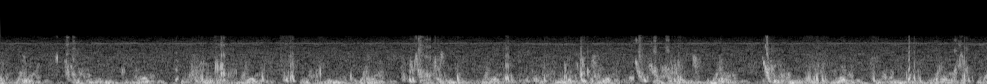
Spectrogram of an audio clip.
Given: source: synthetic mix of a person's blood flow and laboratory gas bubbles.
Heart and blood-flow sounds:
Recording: Doppler ultrasound of blood flow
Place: precordium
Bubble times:
0.00-0.10 s: bubbles
0.54-0.61 s: bubbles
0.64-0.82 s: bubbles
1.21-1.27 s: bubbles
1.74-1.80 s: bubbles
1.89-2.38 s: bubbles
2.60-2.68 s: bubbles
2.80-2.98 s: bubbles
3.17-3.25 s: bubbles
3.43-3.57 s: bubbles
4.00-4.49 s: bubbles
4.54-4.63 s: bubbles
5.02-6.00 s: bubbles
6.29-6.87 s: bubbles
6.92-7.02 s: bubbles
7.60-7.87 s: bubbles
8.03-8.29 s: bubbles
8.69-8.79 s: bubbles
9.04-9.48 s: bubbles
9.53-9.77 s: bubbles
From the record:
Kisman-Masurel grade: 243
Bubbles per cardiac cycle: several, 3 to 8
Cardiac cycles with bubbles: 100%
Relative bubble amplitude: loud (0.450 to 0.775)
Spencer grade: 3 (all of the cardiac periods contain showers or single bubble signals, but not dominating or overriding the cardiac motion signals)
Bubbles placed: only in the low amplitude regions of the cardiac cycle

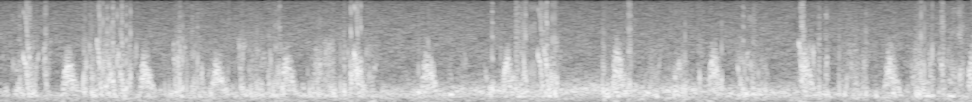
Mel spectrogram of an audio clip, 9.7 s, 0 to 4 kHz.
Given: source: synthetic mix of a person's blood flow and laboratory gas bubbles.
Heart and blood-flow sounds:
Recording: Doppler ultrasound of blood flow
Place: subclavian vein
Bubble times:
0.11-0.51 s: bubbles
0.72-1.40 s: bubbles
1.60-2.16 s: bubbles
2.24-2.29 s: bubbles
2.33-2.88 s: bubbles
3.05-3.78 s: bubbles
4.15-4.58 s: bubbles
4.61-4.67 s: bubbles
4.83-5.02 s: bubbles
5.08-5.61 s: bubbles
5.98-6.37 s: bubbles
6.46-6.90 s: bubbles
6.96-7.04 s: bubbles
7.19-7.25 s: bubbles
7.34-7.71 s: bubbles
7.96-8.32 s: bubbles
8.35-8.79 s: bubbles
8.89-8.99 s: bubbles
9.09-9.65 s: bubbles
From the record:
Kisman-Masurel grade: 332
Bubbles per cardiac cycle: rolling drumbeat, 9 or more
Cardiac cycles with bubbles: 50 to 99%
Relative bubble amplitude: moderate (0.250 to 0.450)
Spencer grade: 3 (all of the cardiac periods contain showers or single bubble signals, but not dominating or overriding the cardiac motion signals)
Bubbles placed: anywhere in the cardiac cycle

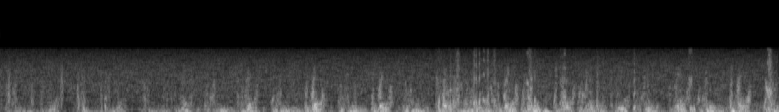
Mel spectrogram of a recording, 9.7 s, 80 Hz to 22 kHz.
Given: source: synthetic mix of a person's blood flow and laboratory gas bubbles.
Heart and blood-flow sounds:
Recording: Doppler ultrasound of blood flow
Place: precordium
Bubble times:
5.44-6.24 s: bubbles
6.56-6.74 s: bubbles
6.99-7.11 s: bubbles
7.22-7.60 s: bubbles
7.90-7.98 s: bubbles
8.43-8.72 s: bubbles
9.56-9.75 s: bubbles
From the record:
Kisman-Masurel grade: 232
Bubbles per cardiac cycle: several, 3 to 8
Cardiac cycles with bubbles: 50 to 99%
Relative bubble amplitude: moderate (0.250 to 0.450)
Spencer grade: 3 (all of the cardiac periods contain showers or single bubble signals, but not dominating or overriding the cardiac motion signals)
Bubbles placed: only in the low amplitude regions of the cardiac cycle

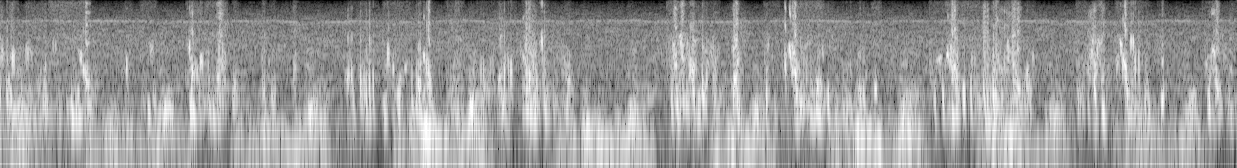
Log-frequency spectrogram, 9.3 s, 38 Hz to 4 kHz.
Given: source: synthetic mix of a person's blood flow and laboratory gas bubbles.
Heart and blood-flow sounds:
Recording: Doppler ultrasound of blood flow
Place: precordium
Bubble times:
0.00-0.15 s: bubbles
0.18-0.74 s: bubbles
0.93-1.00 s: bubbles
1.05-1.19 s: bubbles
1.40-1.80 s: bubbles
1.95-2.09 s: bubbles
2.19-2.26 s: bubbles
2.58-2.84 s: bubbles
2.87-3.29 s: bubbles
3.34-3.50 s: bubbles
3.58-4.32 s: bubbles
5.00-5.41 s: bubbles
5.48-5.58 s: bubbles
5.72-6.62 s: bubbles
6.97-7.78 s: bubbles
8.06-8.65 s: bubbles
8.68-8.77 s: bubbles
9.02-9.28 s: bubbles
From the record:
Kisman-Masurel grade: 343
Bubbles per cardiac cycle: rolling drumbeat, 9 or more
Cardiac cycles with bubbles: 100%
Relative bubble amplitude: loud (0.450 to 0.775)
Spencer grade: 3 (all of the cardiac periods contain showers or single bubble signals, but not dominating or overriding the cardiac motion signals)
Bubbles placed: only in the low amplitude regions of the cardiac cycle

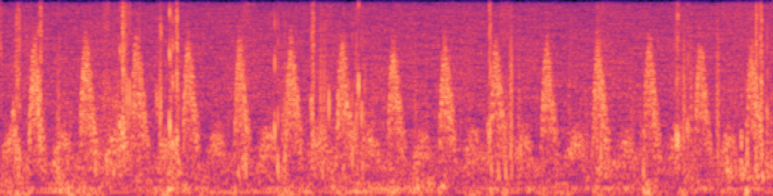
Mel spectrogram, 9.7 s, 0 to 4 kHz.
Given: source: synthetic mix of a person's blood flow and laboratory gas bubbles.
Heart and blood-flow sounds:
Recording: Doppler ultrasound of blood flow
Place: subclavian vein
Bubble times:
0.00-0.04 s: bubbles
0.14-0.32 s: bubbles
0.46-0.58 s: bubbles
0.65-0.88 s: bubbles
1.16-1.24 s: bubbles
1.29-1.38 s: bubbles
1.40-1.66 s: bubbles
1.94-2.04 s: bubbles
2.09-2.29 s: bubbles
2.95-3.12 s: bubbles
3.40-3.63 s: bubbles
3.87-4.15 s: bubbles
4.20-4.34 s: bubbles
4.38-4.57 s: bubbles
6.08-6.38 s: bubbles
7.45-7.70 s: bubbles
8.00-8.09 s: bubbles
8.41-8.52 s: bubbles
8.57-8.63 s: bubbles
9.02-9.68 s: bubbles
From the record:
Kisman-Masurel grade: 243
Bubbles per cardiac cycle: several, 3 to 8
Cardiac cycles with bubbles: 100%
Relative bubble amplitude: loud (0.450 to 0.775)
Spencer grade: 3 (all of the cardiac periods contain showers or single bubble signals, but not dominating or overriding the cardiac motion signals)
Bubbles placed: anywhere in the cardiac cycle

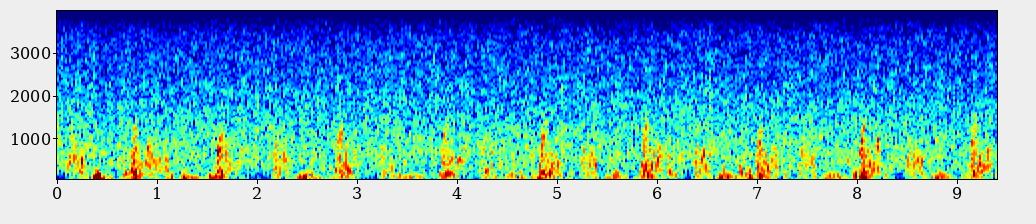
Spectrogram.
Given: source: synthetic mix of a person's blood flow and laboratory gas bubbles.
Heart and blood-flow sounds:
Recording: Doppler ultrasound of blood flow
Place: precordium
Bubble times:
6.07-6.44 s: bubbles
6.60-6.98 s: bubbles
From the record:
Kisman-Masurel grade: 211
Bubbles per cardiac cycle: several, 3 to 8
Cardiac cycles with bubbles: 1 to 10%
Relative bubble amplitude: barely perceptible (0.100 to 0.250)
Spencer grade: 1 (occasional bubble signal discernible with the cardiac motion signal, with majority of cardiac periods free of bubbles)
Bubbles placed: anywhere in the cardiac cycle

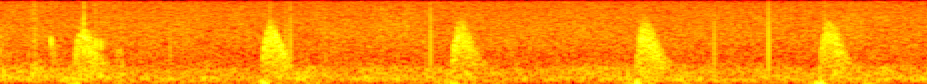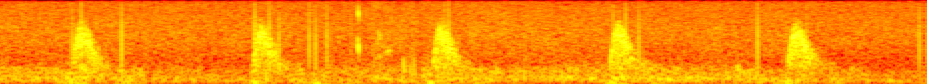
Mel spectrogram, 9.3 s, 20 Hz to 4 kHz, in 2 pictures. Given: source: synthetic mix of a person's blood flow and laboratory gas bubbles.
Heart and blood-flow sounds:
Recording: Doppler ultrasound of blood flow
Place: subclavian vein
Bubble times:
0.00-0.09 s: bubbles
0.13-0.32 s: bubbles
0.41-0.71 s: bubbles
6.41-6.87 s: bubbles
6.92-6.97 s: bubbles
From the record:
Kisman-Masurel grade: 221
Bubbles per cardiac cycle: several, 3 to 8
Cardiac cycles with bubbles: 10 to 50%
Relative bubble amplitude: barely perceptible (0.100 to 0.250)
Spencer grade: 2 (many but less than half of the cardiac periods contain bubble signals, singularly or in groups)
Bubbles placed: anywhere in the cardiac cycle

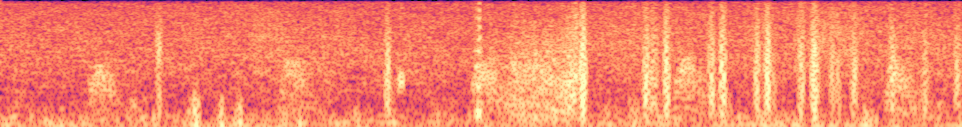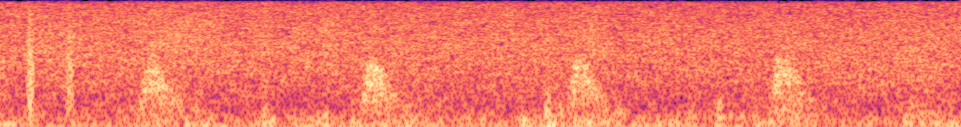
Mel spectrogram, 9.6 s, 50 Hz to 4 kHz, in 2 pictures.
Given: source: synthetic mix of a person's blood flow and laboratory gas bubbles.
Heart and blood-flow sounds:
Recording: Doppler ultrasound of blood flow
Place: subclavian vein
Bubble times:
1.98-2.03 s: bubbles
2.35-2.44 s: bubbles
From the record:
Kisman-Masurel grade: 113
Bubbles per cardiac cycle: 1 to 2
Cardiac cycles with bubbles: 1 to 10%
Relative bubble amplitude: loud (0.450 to 0.775)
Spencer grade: 1 (occasional bubble signal discernible with the cardiac motion signal, with majority of cardiac periods free of bubbles)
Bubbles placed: anywhere in the cardiac cycle

